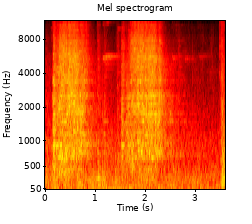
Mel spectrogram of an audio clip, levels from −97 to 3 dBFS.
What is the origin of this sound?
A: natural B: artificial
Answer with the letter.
A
